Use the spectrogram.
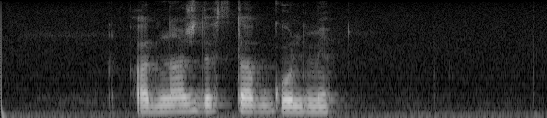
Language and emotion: Russian, neutral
